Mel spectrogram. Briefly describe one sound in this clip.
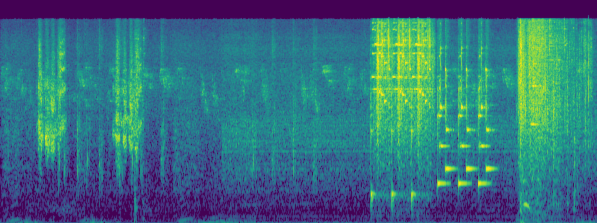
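A toy police truck's engine hums steadily.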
